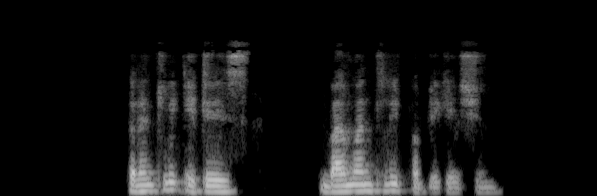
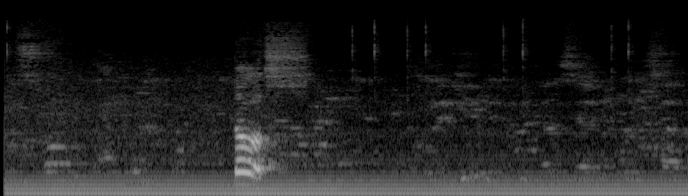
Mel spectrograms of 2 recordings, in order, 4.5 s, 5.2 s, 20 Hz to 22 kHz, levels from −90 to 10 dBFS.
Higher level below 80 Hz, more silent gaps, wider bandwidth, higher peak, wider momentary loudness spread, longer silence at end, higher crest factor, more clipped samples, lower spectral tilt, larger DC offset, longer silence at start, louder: second, -62 dBFS vs -54 dBFS; first, 2.00-2.38 s vs none; second, 9 kHz vs 14 kHz; first, -4 dBFS vs -12 dBFS; about the same, 17 LU vs 17 LU; first, 0.75 s vs 0 s; about the same, 20 dB vs 22 dB; neither; about the same, -6.5 dB/octave vs -6.5 dB/octave; neither; first, 0.95 s vs 0 s; first, -22 LUFS vs -35 LUFS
